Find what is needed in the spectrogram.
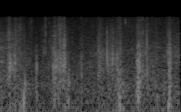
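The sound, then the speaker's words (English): Footsteps walking outdoors on an outing near a mine, a steady series of crunching steps in even rhythm, moderately loud and alone without talk. “We'll walk up this other way a little bit.”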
